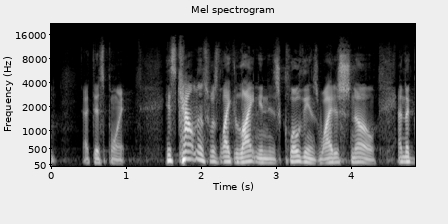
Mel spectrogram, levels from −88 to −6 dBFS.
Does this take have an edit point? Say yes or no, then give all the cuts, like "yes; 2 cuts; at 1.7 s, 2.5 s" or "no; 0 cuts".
no; 0 cuts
